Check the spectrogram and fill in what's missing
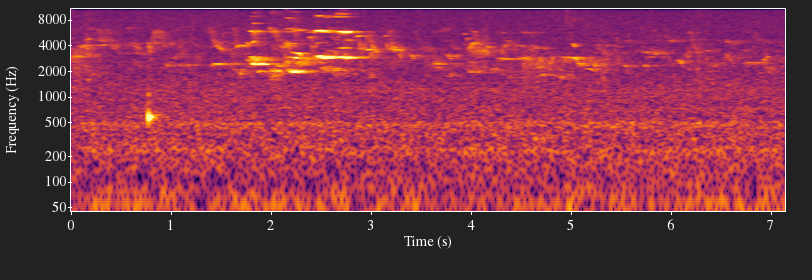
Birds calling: Apapane (Himatione sanguinea)

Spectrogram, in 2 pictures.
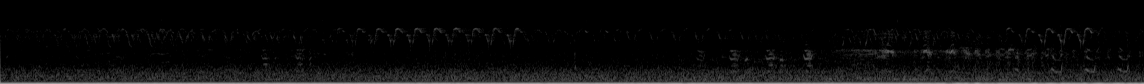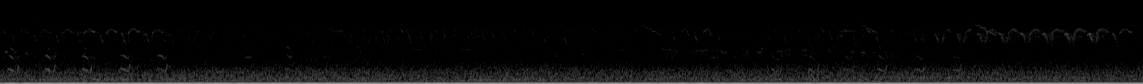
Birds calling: Erckel's Francolin (Pternistis erckelii), Warbling White-eye (Zosterops japonicus), Hawaii Amakihi (Chlorodrepanis virens)

